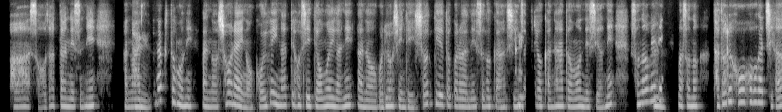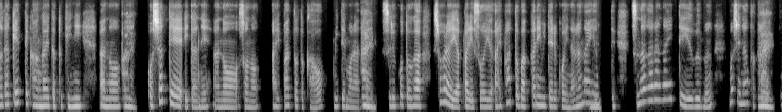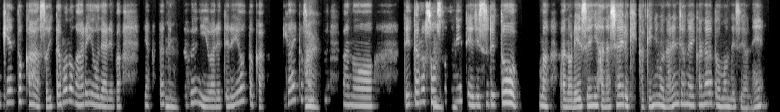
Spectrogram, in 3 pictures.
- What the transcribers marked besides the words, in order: none
- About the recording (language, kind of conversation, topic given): Japanese, advice, 配偶者と子育ての方針が合わないとき、どのように話し合えばよいですか？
